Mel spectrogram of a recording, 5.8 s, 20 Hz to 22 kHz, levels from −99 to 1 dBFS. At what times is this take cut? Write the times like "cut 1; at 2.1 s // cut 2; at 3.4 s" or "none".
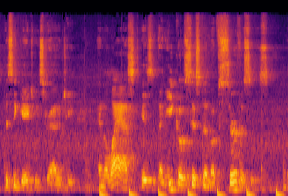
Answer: cut 1; at 1.6 s // cut 2; at 3.1 s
